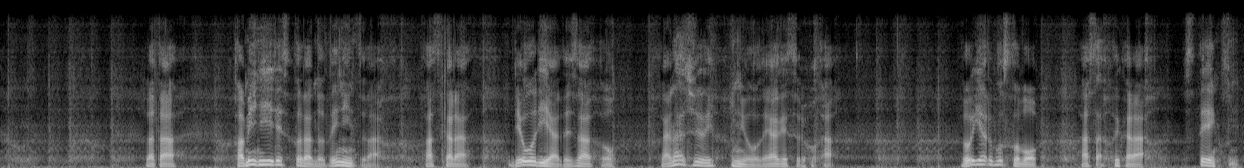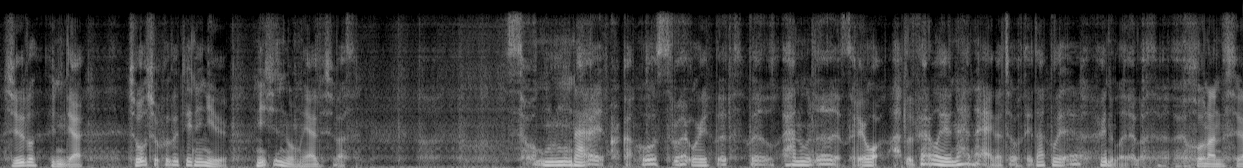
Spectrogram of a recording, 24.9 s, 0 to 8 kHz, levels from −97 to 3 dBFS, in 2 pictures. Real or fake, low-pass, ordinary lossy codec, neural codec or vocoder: fake; 7.2 kHz; none; autoencoder, 22.05 kHz, a latent of 192 numbers a frame, VITS, trained on many speakers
